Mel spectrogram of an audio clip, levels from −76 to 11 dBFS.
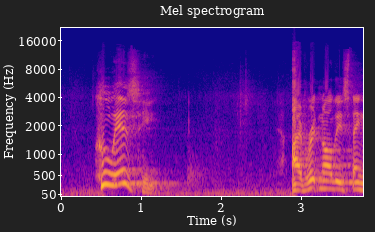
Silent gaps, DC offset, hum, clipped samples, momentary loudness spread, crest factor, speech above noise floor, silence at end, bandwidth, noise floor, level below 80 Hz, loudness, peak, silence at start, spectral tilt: none; under 0.1%; none; 0.3%; 17 LU; 12 dB; 23 dB; 0 s; 14.5 kHz; -33 dBFS; -36 dBFS; -11 LUFS; 0 dBFS; 0.4 s; -5 dB/octave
